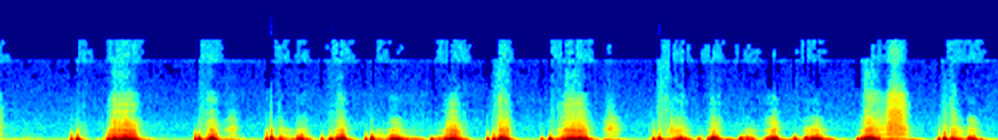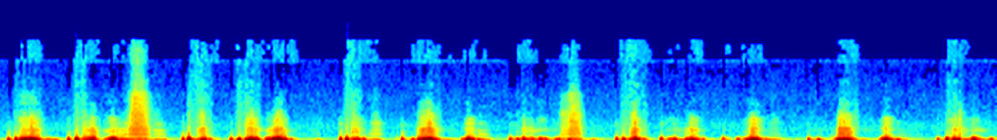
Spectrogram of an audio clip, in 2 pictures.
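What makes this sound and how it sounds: A Kakimori stainless steel dip pen nib, held in the fingers, scratches across a flat sheet of writing paper resting on a metal clipboard while handwriting Korean text. A steady run of short, dry, scratchy strokes follows one after another in quick, uneven bursts with brief pauses between them. Each scrape stops almost instantly, and the sound sits mostly low and mid with occasional brighter flicks.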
